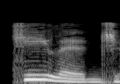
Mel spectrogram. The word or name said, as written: keelage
